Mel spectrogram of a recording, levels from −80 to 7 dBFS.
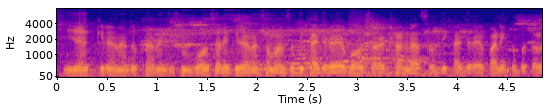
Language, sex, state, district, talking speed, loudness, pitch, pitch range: Hindi, male, Maharashtra, Washim, 295 wpm, -18 LUFS, 105 Hz, 100-105 Hz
